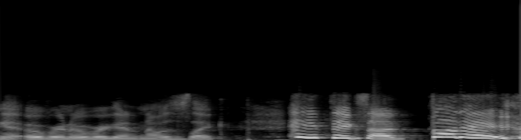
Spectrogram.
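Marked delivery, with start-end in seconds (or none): 2.2-3.8 high, loud, slow and drawn out; giddy fangirl squeal. Retold or imitated. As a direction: squeal with overjoyed laughter. Reenacting giddy fangirl reaction.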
